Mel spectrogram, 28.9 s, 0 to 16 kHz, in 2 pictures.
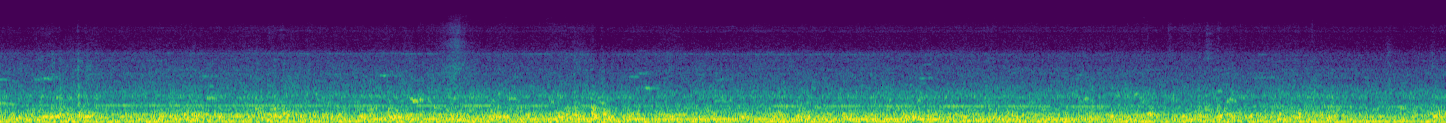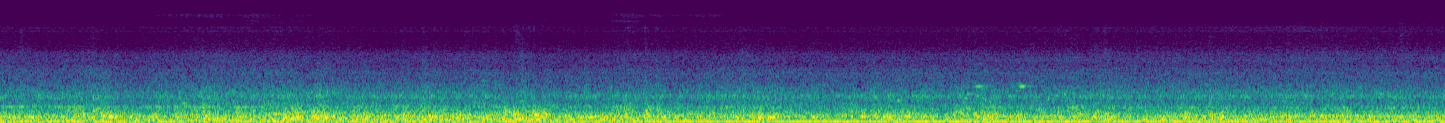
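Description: JR East 209 series electric train running, heard from inside motor car MoHa 208-2103: a steady rumble of wheels on rail with a low hum that fades out about ten seconds in.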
